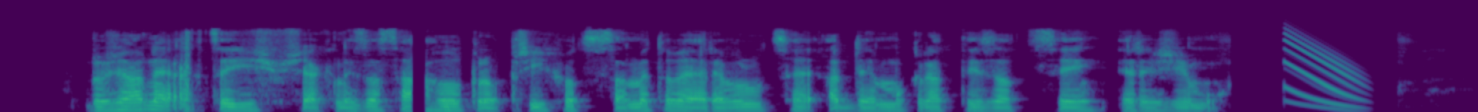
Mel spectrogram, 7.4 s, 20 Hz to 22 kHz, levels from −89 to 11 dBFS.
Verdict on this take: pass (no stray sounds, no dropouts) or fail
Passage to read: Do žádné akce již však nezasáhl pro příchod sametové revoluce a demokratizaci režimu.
fail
